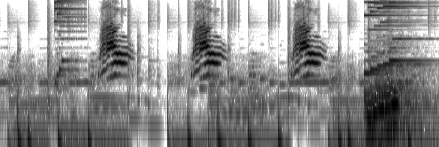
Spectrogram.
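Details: Cat giving three clear, high meows, each rising then falling, spaced roughly two seconds apart, over light children's music with chiming tones.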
